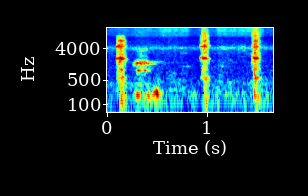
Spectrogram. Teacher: We can't feel the voice box with K. We almost do, almost.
